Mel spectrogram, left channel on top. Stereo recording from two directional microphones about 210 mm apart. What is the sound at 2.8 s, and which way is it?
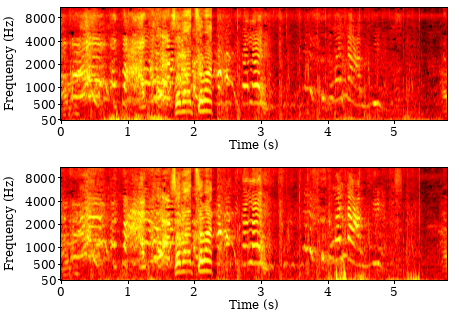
Goat, 50° right (ahead or behind).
